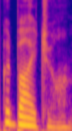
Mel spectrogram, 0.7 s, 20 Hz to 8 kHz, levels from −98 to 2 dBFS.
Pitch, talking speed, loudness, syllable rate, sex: 150 Hz, 250 wpm, -16 LUFS, 4.5 syllables/s, female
